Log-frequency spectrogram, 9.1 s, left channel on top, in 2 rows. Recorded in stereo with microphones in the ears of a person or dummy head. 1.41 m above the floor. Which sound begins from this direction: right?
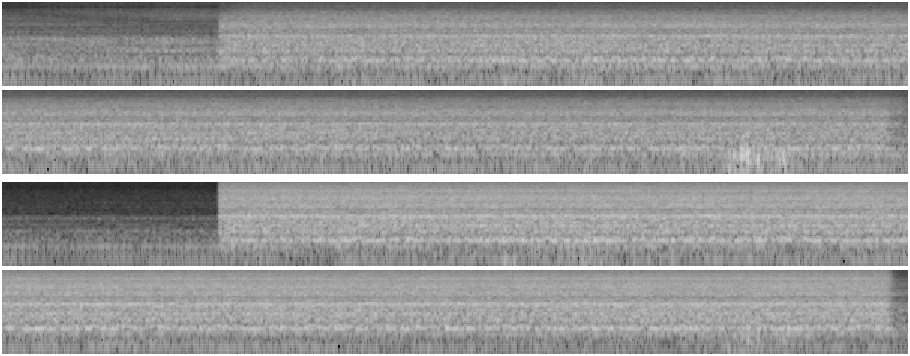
Boiling, at 1.1 s.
